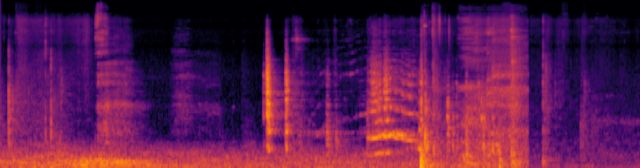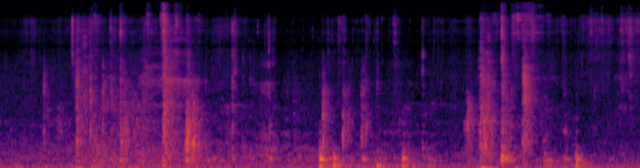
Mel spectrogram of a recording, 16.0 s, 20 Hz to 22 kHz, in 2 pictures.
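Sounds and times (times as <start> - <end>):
low rumble: 0.0 - 6.6.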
